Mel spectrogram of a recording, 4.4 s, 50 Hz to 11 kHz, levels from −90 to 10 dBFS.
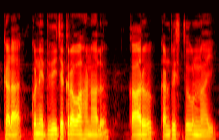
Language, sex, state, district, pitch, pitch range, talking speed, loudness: Telugu, male, Telangana, Mahabubabad, 105 Hz, 100-110 Hz, 95 wpm, -18 LUFS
